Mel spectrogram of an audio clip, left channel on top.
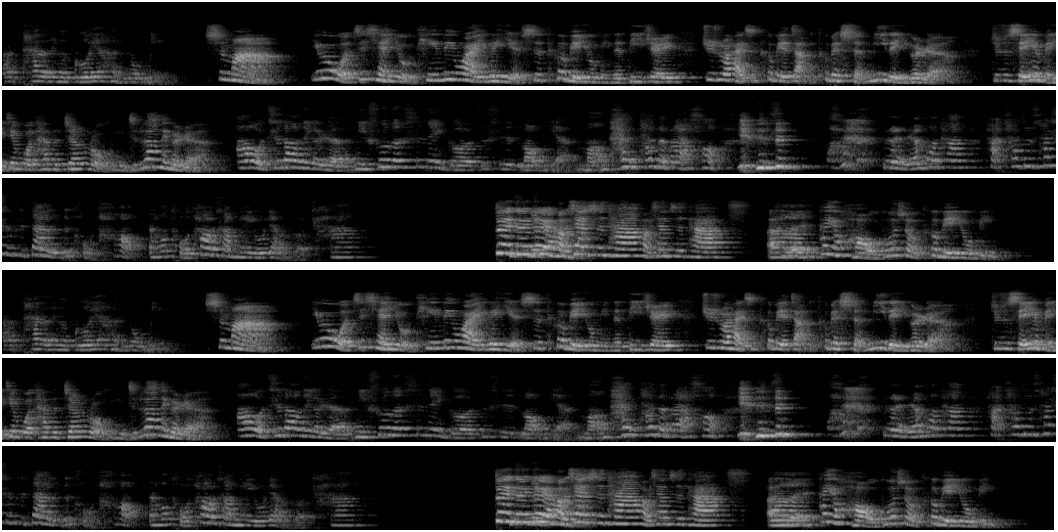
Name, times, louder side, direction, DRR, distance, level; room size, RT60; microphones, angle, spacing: voice 1, 0.0-1.6 10.1-10.4 12.9-18.3 18.8-24.6 26.3-26.5 28.9-29.2, left 1 dB, 40° left, -6 dB, 1.3 m, -36 dB
voice 2, 2.0-2.7 3.1-9.5 9.9-12.6 17.9-18.4 18.9-19.2 26.0-31.0, equal, 25° right, -2 dB, 0.4 m, -29 dB
3.0 x 2.2 x 2.4 m, 0.62 s
head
